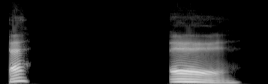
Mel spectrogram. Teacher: Notice that the Alif here is double the duration of the Fatha.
